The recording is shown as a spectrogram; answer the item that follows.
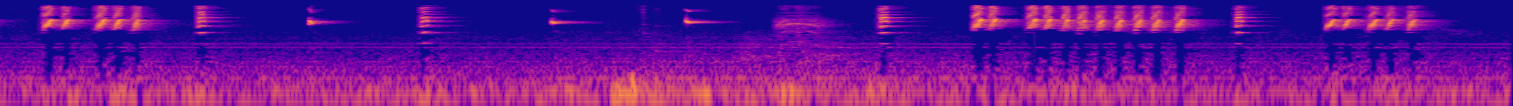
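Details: Song of the cucak kinoy, or grey-cheeked bulbul, used for training cage birds and luring wild ones: high, thin chirps and rapid, buzzy, stuttering trills in uneven bursts.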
